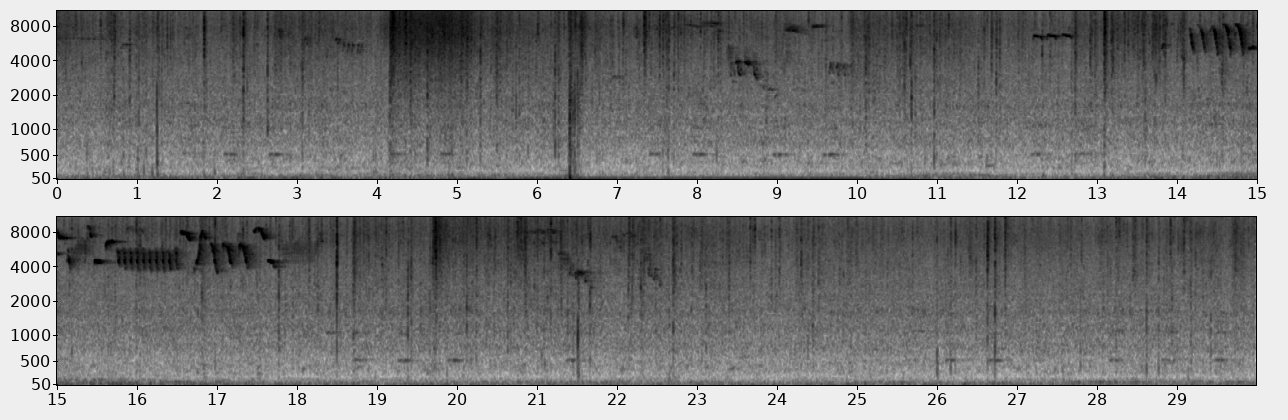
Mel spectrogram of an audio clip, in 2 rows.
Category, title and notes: Soundscapes > Nature
Neige Villy voisinage
A snowy morning, some snow falling from branch trees, the neighbours' dog is barking from their house, birds singing (doves, crows...), a little water stream in the background. A couple of trucks passing. Une matinée de neige, des paquets de neige chutent des arbres, un chien aboie depuis une maison voisine, des oiseaux chantent, un ruisseau coule, des véhicules passent. (recorded at high gain, EM272 AB stereo, march 2025, Bourgogne, France)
